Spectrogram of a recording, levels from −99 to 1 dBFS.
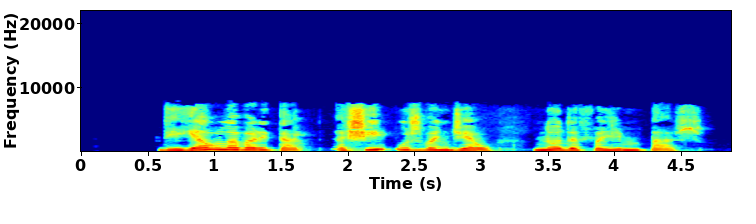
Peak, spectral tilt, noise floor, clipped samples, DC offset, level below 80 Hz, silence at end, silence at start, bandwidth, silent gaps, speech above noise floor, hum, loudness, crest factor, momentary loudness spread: -4 dBFS; -5.5 dB/octave; under -90 dBFS; under 0.1%; under 0.1%; -58 dBFS; 0.25 s; 0.6 s; 7.6 kHz; none; over 73 dB; none; -17 LUFS; 14 dB; 13 LU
